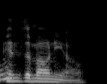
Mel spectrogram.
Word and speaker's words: pinzimonio: Pinzimonia. Am I saying that correctly? Pinzimonio? – Pinzimonio.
